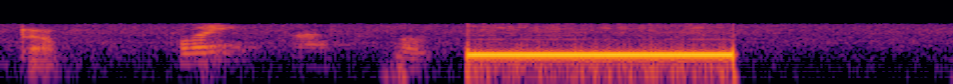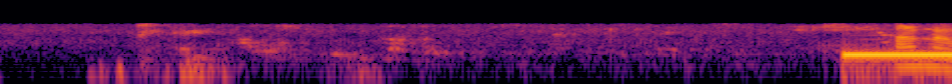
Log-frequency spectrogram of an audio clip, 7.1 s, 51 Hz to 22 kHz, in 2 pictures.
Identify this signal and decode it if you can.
Ringback tone (Europe, 425 Hz), with speech.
